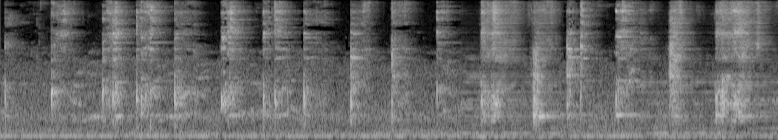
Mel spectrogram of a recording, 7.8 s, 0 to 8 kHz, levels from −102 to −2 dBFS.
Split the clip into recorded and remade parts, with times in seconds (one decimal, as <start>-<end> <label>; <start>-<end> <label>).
0.0-4.6 recorded; 4.6-5.6 remade; 5.6-6.4 recorded; 6.4-7.8 remade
